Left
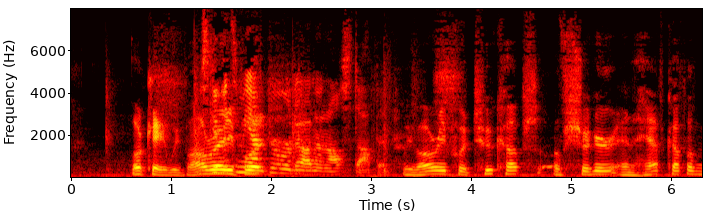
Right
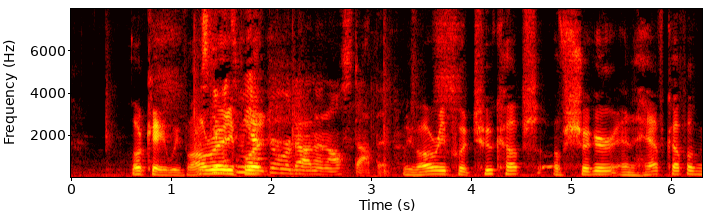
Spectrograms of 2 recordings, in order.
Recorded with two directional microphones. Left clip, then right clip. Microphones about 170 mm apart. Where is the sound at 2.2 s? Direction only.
40° right (ahead or behind).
